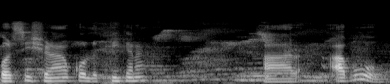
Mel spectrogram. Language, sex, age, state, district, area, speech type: Santali, male, 60+, West Bengal, Dakshin Dinajpur, rural, spontaneous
